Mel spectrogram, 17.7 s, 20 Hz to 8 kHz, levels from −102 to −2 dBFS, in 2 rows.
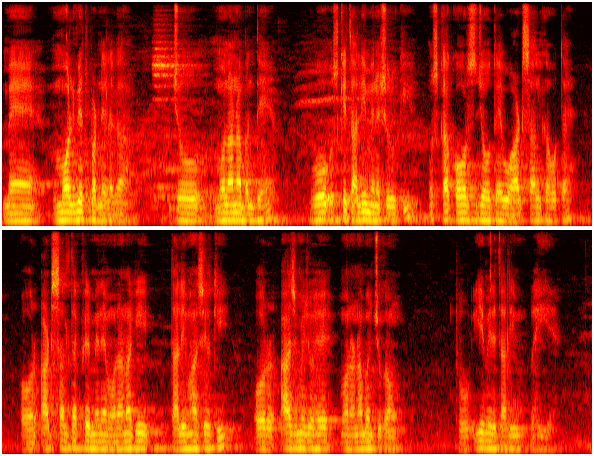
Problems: none marked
